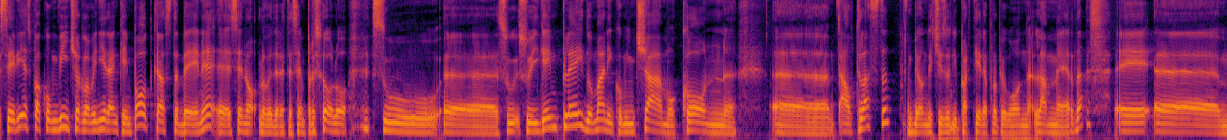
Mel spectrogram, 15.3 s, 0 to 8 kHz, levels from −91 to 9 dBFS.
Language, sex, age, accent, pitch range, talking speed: Italian, male, 30-49, native, 105-135 Hz, 145 wpm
